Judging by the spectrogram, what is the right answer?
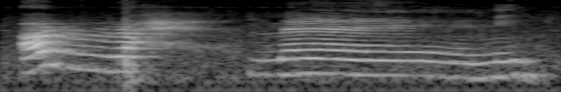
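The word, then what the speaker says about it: الرحمن: But I will skip the lam, so it's going to be Ar-Rahmani.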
